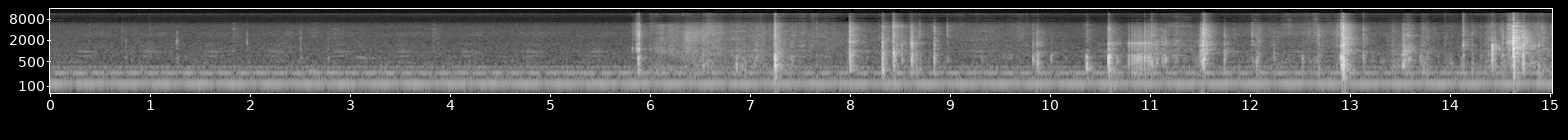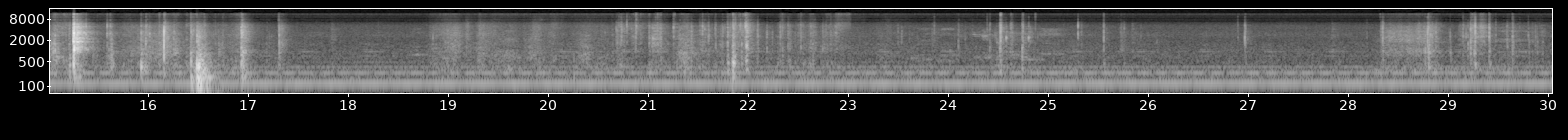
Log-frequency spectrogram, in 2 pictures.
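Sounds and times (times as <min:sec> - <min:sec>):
low electrical hum: 0:00.0 - 0:30.0
plastic cases clicking and rustling: 0:07.2 - 0:09.0, 0:09.8 - 0:16.3, 0:20.6 - 0:22.9, 0:28.7 - 0:30.0.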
